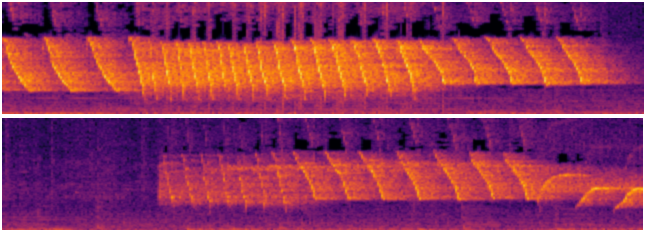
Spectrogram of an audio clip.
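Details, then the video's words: A canary sings a training song: dense high trill of quick downward slurs, a pause of about a second, then a new tour of rapid repeated sweeps ending in lower rolled notes. "canary singing / canto Canario cantando | canary training song"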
